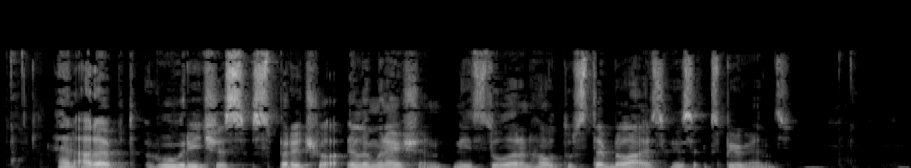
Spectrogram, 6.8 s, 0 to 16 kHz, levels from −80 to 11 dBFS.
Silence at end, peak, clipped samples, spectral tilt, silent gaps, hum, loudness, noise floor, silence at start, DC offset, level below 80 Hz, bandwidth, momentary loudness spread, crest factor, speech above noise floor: 0.75 s; -2 dBFS; under 0.1%; -2.5 dB/octave; none; none; -21 LUFS; -61 dBFS; 0.05 s; under 0.1%; -52 dBFS; 11.5 kHz; 15 LU; 20 dB; 38 dB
